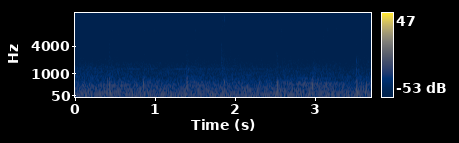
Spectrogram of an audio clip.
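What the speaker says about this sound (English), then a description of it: "it's probably my loud ass footsteps" Footsteps in Amnesia: The Bunker, a dim repeating series of soft thuds and taps at an uneven walking pace, quiet and muffled beneath a low rumbling background drone.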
